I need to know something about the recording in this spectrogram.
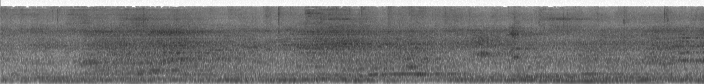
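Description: Music playing with a steady tune, over the continuous rolling rumble of many roller skates' wheels on a hard sports-court floor.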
